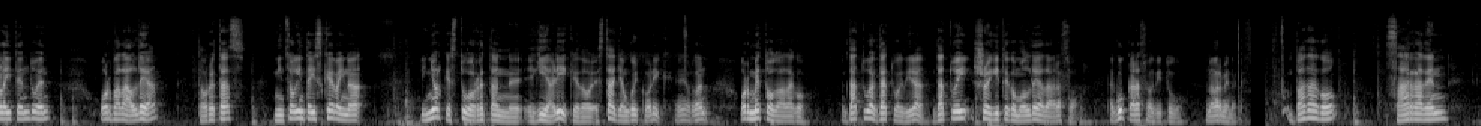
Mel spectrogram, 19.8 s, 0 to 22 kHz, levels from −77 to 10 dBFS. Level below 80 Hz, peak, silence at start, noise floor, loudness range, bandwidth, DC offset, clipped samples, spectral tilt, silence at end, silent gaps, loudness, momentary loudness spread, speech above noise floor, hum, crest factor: -54 dBFS; -2 dBFS; 0 s; -46 dBFS; 4 LU; 13 kHz; under 0.1%; under 0.1%; -7 dB/octave; 0.45 s; 16.69-16.86 s; -20 LUFS; 15 LU; 27 dB; none; 18 dB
